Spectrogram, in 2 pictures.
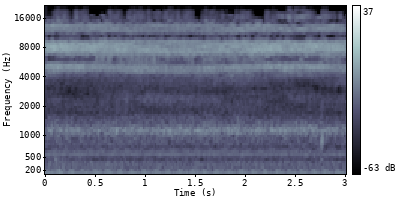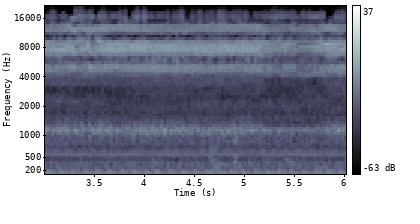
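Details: Nebuliser used for a child's common cough and cold; steady high-pitched hiss with faint low hum of the running nebuliser.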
